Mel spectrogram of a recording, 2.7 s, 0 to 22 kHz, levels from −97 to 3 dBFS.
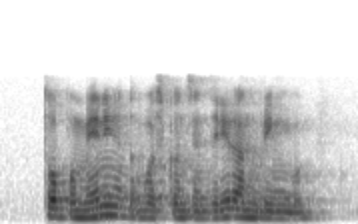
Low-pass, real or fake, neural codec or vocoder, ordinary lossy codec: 5.4 kHz; real; none; none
